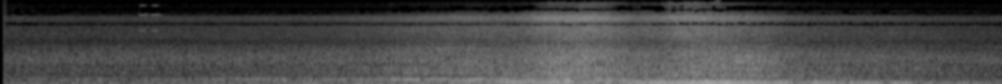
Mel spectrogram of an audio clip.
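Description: A motor vehicle driving past: a low engine hum that grows louder to a peak about seven seconds in and then fades, its pitch dropping slightly as it goes.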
